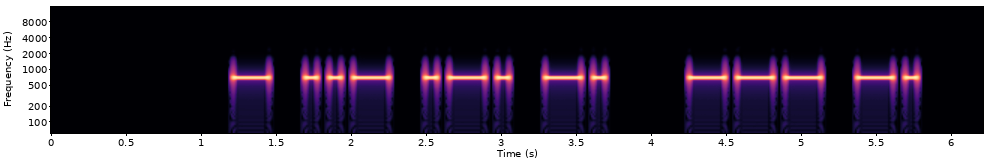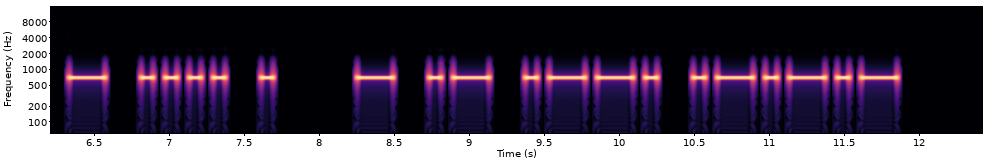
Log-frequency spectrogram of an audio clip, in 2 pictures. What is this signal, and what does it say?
Morse code, heard as a keyed tone, about 15 wpm, 700 Hz. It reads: TURN ON THE TAP.
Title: Sentences from Top 1400 Words 15wpm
